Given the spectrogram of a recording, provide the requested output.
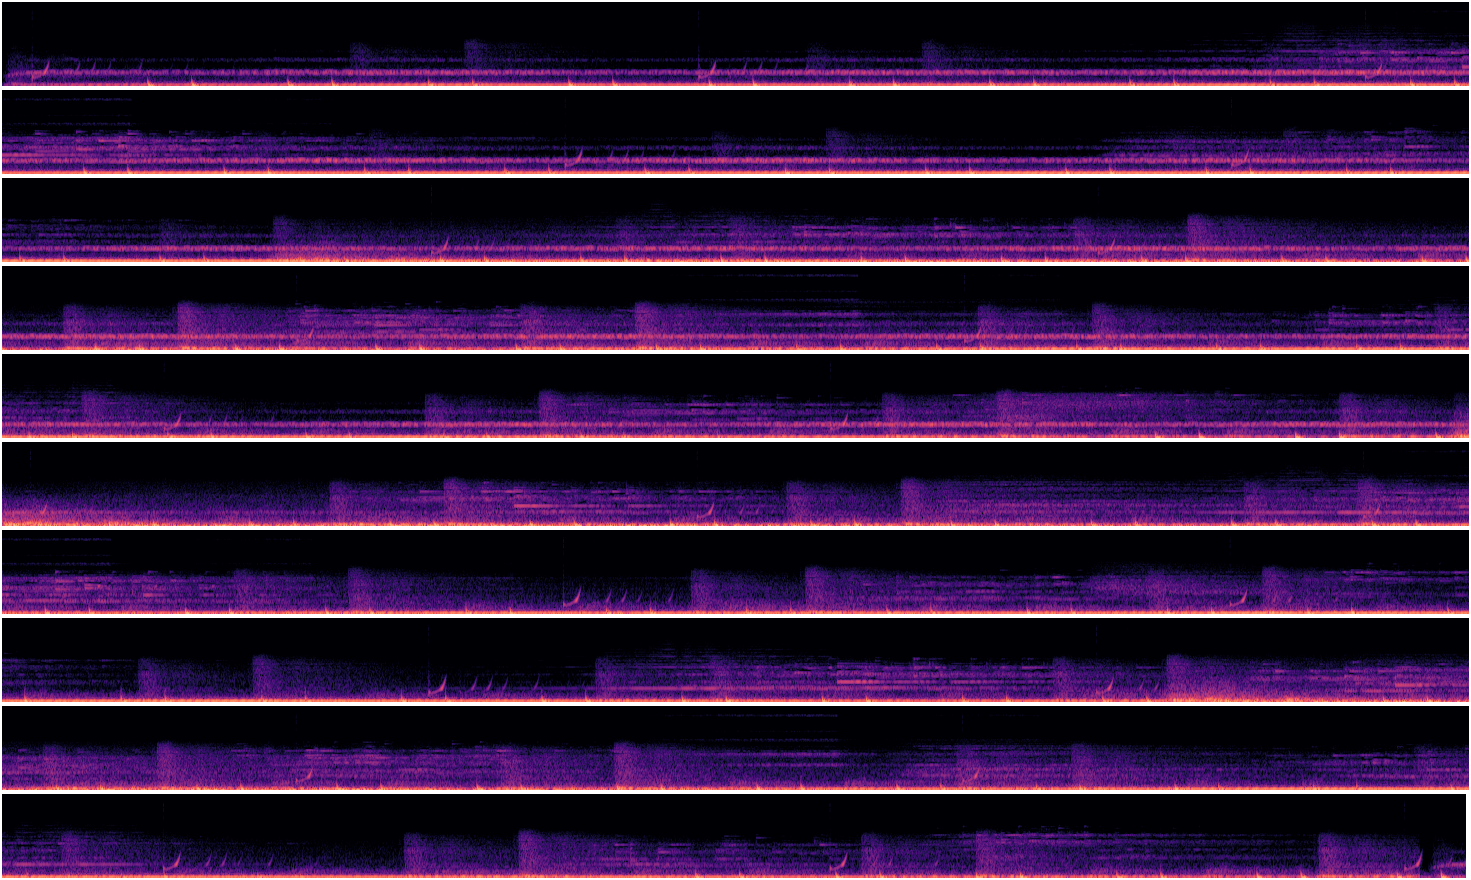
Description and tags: This is my Ambient loop for my college work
